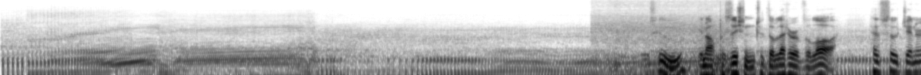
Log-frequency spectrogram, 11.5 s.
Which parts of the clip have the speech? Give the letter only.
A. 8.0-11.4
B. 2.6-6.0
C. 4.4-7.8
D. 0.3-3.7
A.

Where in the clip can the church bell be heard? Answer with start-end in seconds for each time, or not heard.
not heard.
